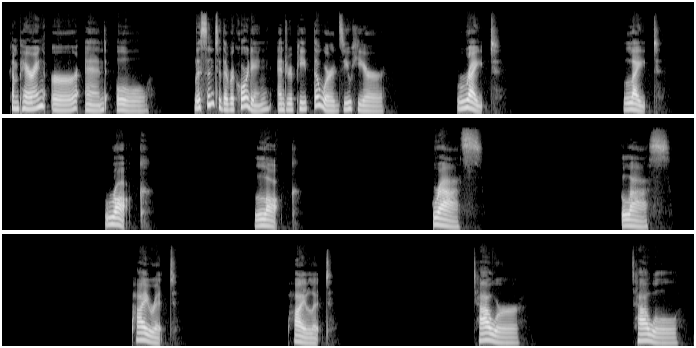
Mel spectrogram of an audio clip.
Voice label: Pronunciation Practice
